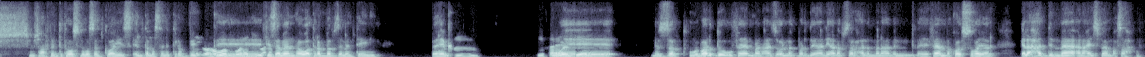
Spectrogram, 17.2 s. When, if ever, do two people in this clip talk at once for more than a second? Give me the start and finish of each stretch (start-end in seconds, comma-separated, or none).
2.9-4.2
